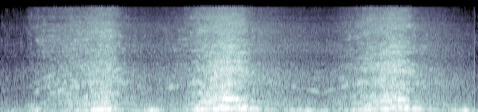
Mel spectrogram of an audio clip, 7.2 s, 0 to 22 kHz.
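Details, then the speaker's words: 2006 Suzuki Carry 1.0 petrol pickup, engine dry and not smoking, three throttle blips from idle to high rpm: revs rise and fall smoothly with no knocks or rattles; engine and bearings sound normal, maybe slight tune-up needed; no white exhaust smoke. "Kita dengerin suara dari langsamnya dan RPM tinggi ini sebenarnya mesinnya normal tidak ada kendala kemudian suara dari metal juga aman"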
